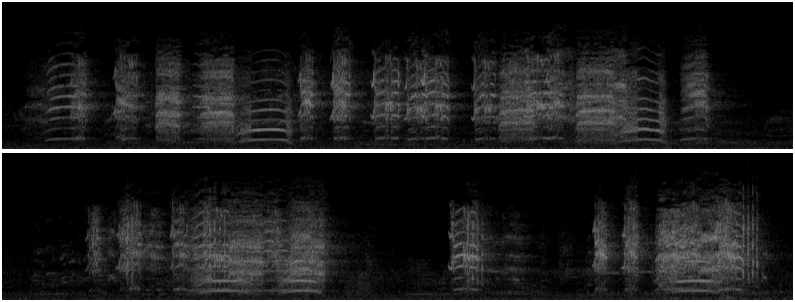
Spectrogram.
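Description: Budgerigars chatter in fast bursts of scratchy squawks mixed with bright, arching whistled chirps, pausing briefly between runs of calls.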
